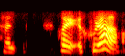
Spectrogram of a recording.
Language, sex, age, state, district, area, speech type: Assamese, female, 18-30, Assam, Kamrup Metropolitan, rural, conversation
